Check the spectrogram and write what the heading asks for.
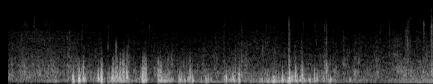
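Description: Nissan Xterra jolting over a rough, rocky dirt road: an uneven run of knocks and thumps from the body and suspension over a low engine hum and wind rumble on the microphone.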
